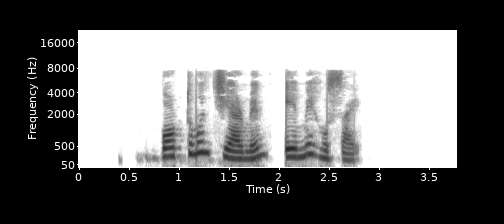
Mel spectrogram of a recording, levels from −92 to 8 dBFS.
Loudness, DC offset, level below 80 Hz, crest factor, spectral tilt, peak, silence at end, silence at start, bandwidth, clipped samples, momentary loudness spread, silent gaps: -18 LUFS; under 0.1%; -62 dBFS; 18 dB; -5.5 dB/octave; -2 dBFS; 1 s; 0.85 s; 8 kHz; under 0.1%; 10 LU; 2.01-2.05 s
